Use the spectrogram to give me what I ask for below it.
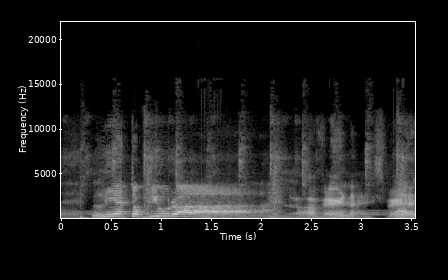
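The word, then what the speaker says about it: Ilia Topuria: Llia Topuria.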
